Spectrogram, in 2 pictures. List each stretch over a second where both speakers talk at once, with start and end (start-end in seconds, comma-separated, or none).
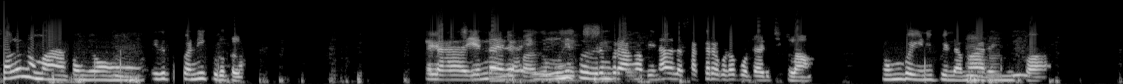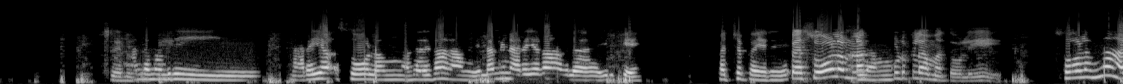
4.7-6.5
